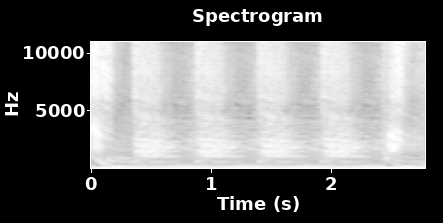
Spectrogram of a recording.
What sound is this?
Meet the agressive and high quality REESE BASS. You can hear in top of neurofunk tunes.
Heavy and trend REESE BASS LOOP.
And this is absolutely FREE.
This one REESE BASS was created using 2 VST instruments NI Massive, standart effect plugins in DAW Ableton Live 9. Next step was REsampling and REeffecting via standart effect plugins.
All sounds was mixed in Ableton Live 9.
24.12.2014 - date of creating.
neurofunk, emperor, noisia, dnb, new, bass, reese, 2015, bassline, drum, hard, mefjus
